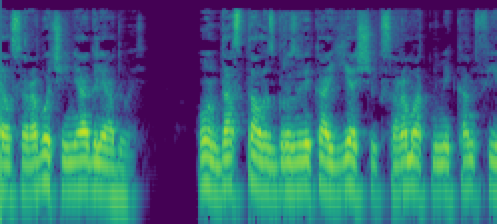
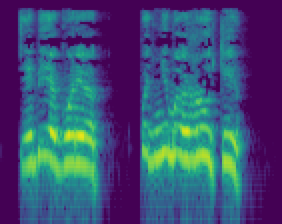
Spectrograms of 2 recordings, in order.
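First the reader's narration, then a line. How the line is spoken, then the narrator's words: Squeaky. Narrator (Russian): пискнул второй грабитель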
